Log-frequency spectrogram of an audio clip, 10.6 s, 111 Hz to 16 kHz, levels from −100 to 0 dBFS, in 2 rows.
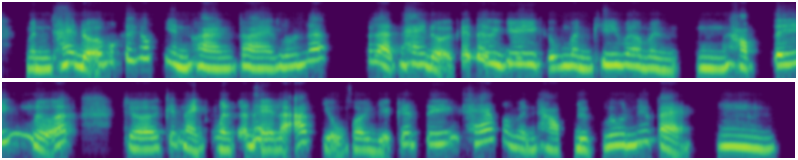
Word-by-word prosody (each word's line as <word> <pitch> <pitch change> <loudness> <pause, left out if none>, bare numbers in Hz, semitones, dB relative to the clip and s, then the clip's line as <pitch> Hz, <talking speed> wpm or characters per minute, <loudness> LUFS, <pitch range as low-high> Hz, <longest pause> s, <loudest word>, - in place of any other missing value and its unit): mình 215 -1 -1
thay 285 +6 +1
đổi 285 +3 +6
một 315 - -6
cái 365 +3 -4
góc 410 0 -1
nhìn 255 -7 +2
hoàn 225 -3 +1
toàn 225 -2 +1
luôn 255 +3 0
á, 370 +2 +3 0.3
với 335 - -7
lại - - +5
thay 285 -2 +1
đổi - - +2
cái - - +1
tư 455 - +2
duy 285 0 +2
của 220 - +1
mình 250 -4 +1
khi 270 +4 +3
mà 265 -2 +1
mình, 210 -4 -2
ừm, 220 -1 0
học 235 -3 +1
tiếng 280 - +4
nữa. - - +4 0.4
Trời 215 -4 0
ơi, 210 +1 +2
cái - - -9
này 205 -5 0
mình 205 -1 +1
có - - 0
thể 195 0 +2
là - - +2
áp 305 +2 +4
dụng - - -5
vào 200 -1 -1
những 185 - -6
cái 290 - -4
tiếng 290 +8 -4
khác 340 +4 0
mà 310 - -8
mình 205 -3 -6
học 195 -3 -3
được 205 -2 -2
luôn 265 +2 +1
ấy 335 - -7
bạn. - - +3 0.2
Ừm. 240 -4 +1
250 Hz, 285 wpm, -23 LUFS, 215-290 Hz, 0.4 s, đổi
